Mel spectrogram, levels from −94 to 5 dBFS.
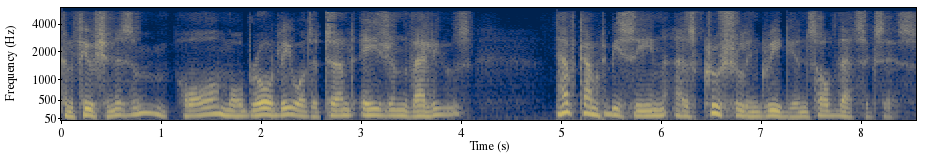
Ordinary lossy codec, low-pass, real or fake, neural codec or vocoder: AAC, 24 kbps; 5.4 kHz; fake; codec, 16 kHz, about 1 kbps, DyCAST, with the encoder's durations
